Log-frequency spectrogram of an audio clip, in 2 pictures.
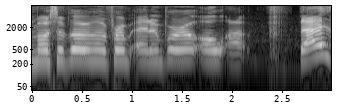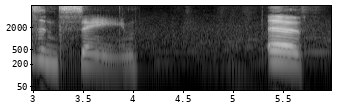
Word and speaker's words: Edinburgh: Hopefully, it's the most, hopefully it's the most of the bars in Edinburgh. Okay. Yeah, I would imagine that Edinburgh, if I'm pronouncing that correctly, that Edinburgh does have a lot of bars.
